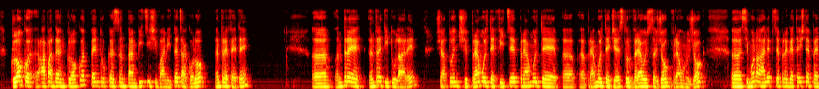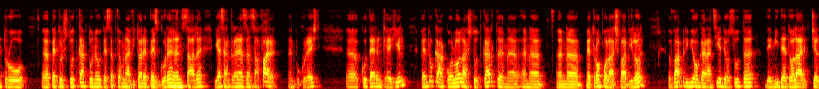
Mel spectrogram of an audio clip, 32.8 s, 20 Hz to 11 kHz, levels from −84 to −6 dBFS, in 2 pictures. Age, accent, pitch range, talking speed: 40-59, native, 120-140 Hz, 140 wpm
